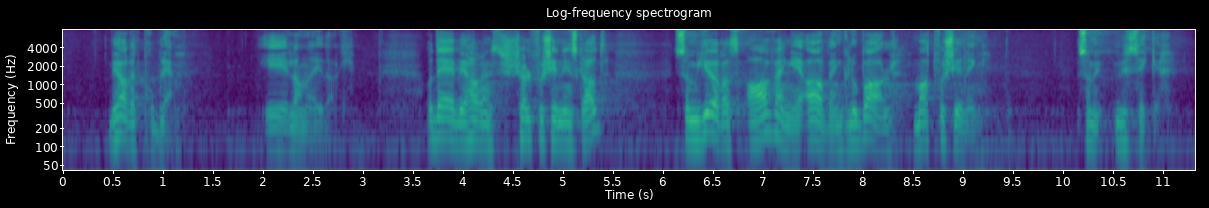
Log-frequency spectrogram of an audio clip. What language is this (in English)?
Norwegian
